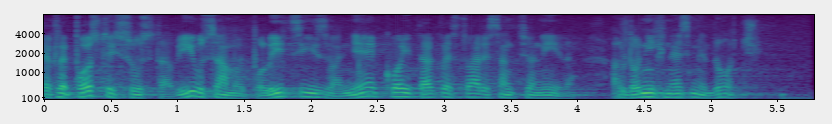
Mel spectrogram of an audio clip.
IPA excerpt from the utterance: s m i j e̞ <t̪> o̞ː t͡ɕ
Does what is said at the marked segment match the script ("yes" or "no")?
no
